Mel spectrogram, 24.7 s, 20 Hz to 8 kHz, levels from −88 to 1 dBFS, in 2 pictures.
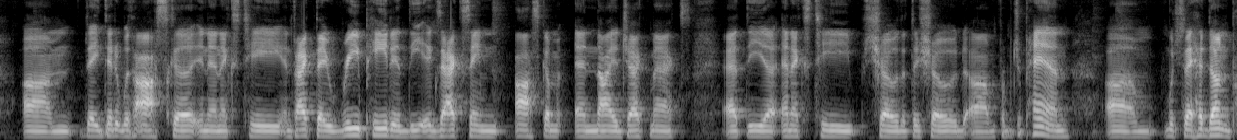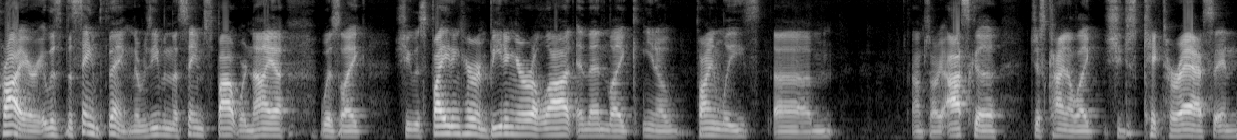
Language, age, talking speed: English, 20-39, 195 wpm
